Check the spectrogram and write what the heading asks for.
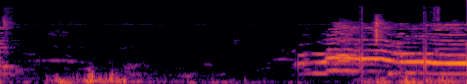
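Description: A person's loud, drawn-out high-pitched shout that starts about a second and a half in, after a quiet stretch with a few faint knocks.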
